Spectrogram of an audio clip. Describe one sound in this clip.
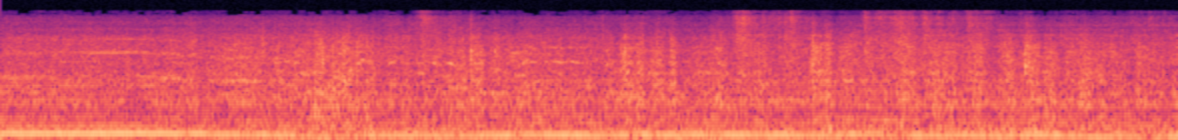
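A rally car engine drops in pitch, then revs up and down.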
